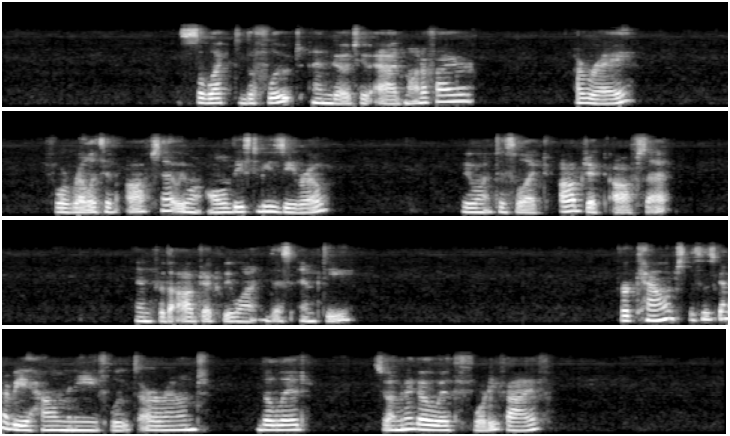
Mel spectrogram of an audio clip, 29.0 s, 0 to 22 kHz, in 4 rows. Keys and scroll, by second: 9.6 typing, 10.0 Return, 26.7-27.4 typing, 27.7 Return.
